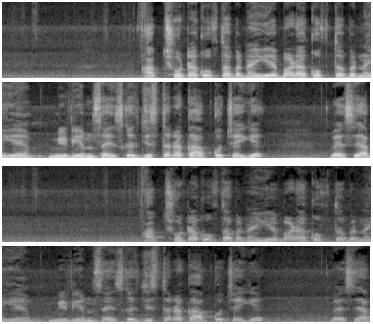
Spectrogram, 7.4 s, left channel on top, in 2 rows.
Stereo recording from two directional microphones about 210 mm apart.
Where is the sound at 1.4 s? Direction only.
55° left (ahead or behind).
